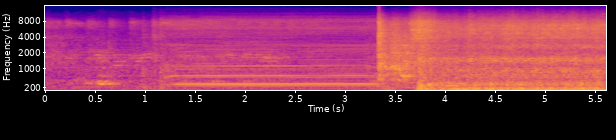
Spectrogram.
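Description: A car engine starts after a steady whine: a high hum holds for a couple of seconds, then the engine catches with a loud burst and settles into a close, rumbling idle.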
